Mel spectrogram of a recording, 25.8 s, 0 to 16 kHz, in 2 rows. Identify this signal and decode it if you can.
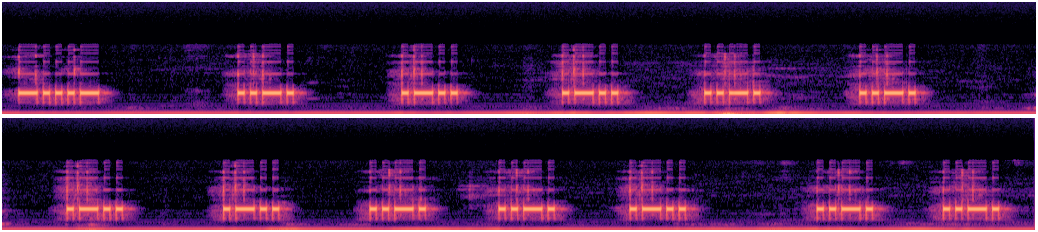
Morse code, heard as a keyed tone, about 16 wpm, 700 Hz. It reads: <BT> F L L F F L L F F L F F
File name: Lecciones / CLASE Nº5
